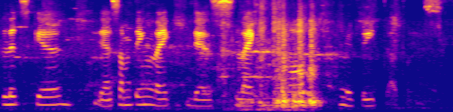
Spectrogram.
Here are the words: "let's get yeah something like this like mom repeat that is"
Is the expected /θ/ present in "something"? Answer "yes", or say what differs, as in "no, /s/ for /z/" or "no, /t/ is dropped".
no, /t/ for /θ/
